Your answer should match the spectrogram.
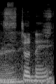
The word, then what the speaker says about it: Stenay: Anyway, we've just had 2 nights in a lovely little town called Stenay, and it is stunning. Stenay. No, but you pronounce it Stenay.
